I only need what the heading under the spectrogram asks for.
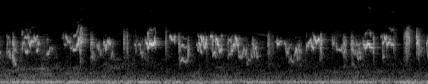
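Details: Parakeet in full varied song, used to train munias to chatter; a dense, continuous warble of squeaky, buzzy chirps and short twittering notes running without pause throughout.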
